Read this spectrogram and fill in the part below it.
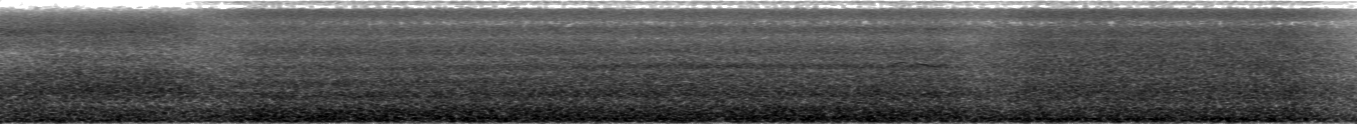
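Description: Water rushes steadily over an old dam after recent rain in the Ozarks, a loud, continuous roar that fills the scene without pause and with no voices over it.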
